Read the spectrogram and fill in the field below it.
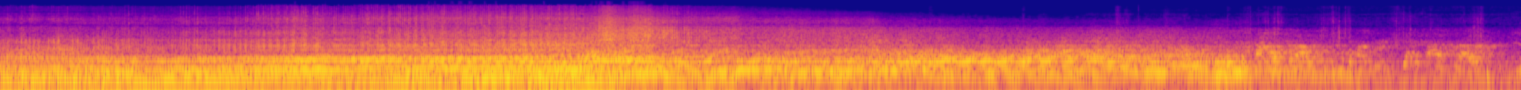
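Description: A drag racing car, The Sorceress, roars with a loud, close engine that holds a heavy growl, climbs in pitch as it revs, then drops away and fades near the end.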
